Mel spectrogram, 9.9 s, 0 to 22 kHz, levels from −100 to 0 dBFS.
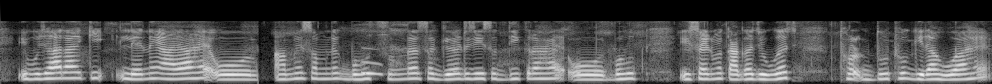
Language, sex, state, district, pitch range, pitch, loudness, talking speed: Hindi, female, Bihar, Muzaffarpur, 230-260 Hz, 245 Hz, -18 LUFS, 180 wpm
